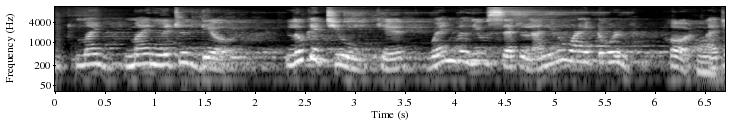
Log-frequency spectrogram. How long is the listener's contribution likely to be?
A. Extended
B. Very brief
B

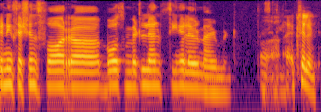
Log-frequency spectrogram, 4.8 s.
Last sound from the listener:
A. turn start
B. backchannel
A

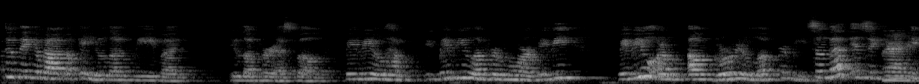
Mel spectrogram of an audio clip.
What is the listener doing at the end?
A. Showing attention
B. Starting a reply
A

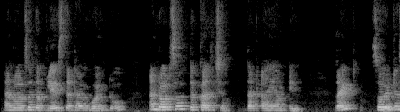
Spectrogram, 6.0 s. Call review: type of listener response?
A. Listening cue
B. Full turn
A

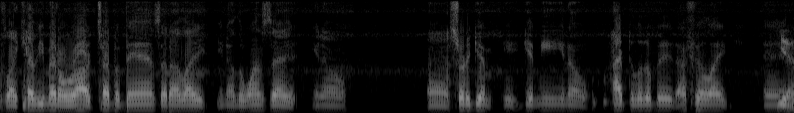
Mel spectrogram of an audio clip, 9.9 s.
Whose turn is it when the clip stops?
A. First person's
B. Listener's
A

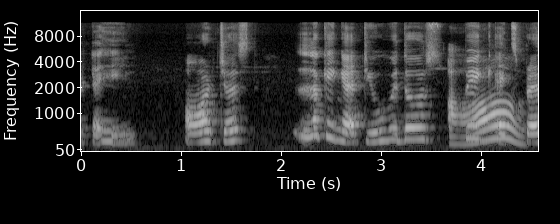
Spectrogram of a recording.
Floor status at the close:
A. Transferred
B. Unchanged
A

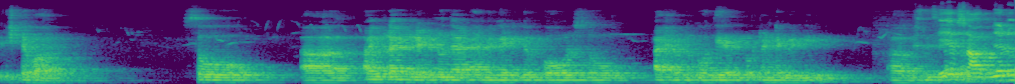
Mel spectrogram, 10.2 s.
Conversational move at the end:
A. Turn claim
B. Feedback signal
A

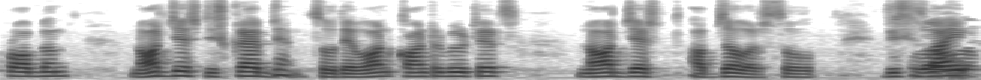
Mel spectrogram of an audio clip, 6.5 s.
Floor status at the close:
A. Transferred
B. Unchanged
B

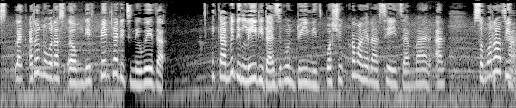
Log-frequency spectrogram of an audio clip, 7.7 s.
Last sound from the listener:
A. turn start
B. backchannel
B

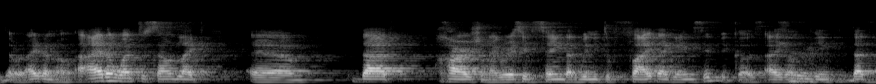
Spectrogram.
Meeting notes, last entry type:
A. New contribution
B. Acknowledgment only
B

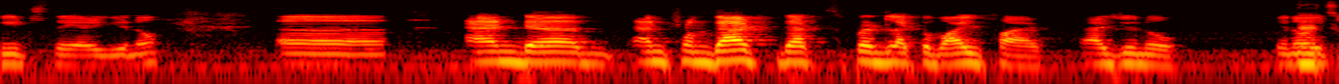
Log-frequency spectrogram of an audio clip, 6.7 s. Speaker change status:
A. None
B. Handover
A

